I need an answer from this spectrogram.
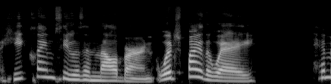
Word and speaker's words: Melbourne: He got that pronunciation from dumbass Clarandra. It's Melbourne.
